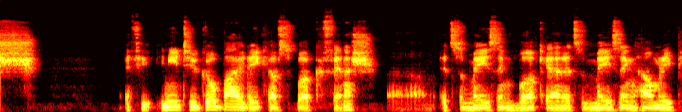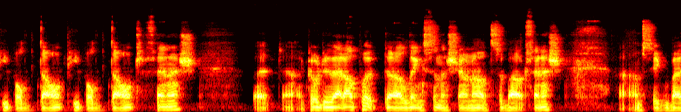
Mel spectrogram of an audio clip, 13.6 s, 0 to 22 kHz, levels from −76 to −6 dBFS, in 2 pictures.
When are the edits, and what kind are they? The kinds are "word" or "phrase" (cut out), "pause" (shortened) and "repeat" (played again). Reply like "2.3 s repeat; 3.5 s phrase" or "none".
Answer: 2.5 s word; 3.8 s pause; 7.5 s repeat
